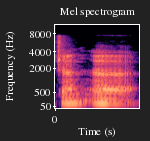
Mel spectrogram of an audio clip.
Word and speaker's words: Chan: We have Chan, this is pronounced Chan, as our membership chairperson.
